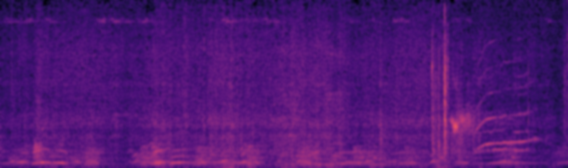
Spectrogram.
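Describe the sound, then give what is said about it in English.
Several dogs pulling an approaching dog sled bark and yip excitedly over a steady mechanical creaking and rattling, with a sharp clatter near the end. “With my sharp elf ears, I happen to hear that another dog sled's drawing near.”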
